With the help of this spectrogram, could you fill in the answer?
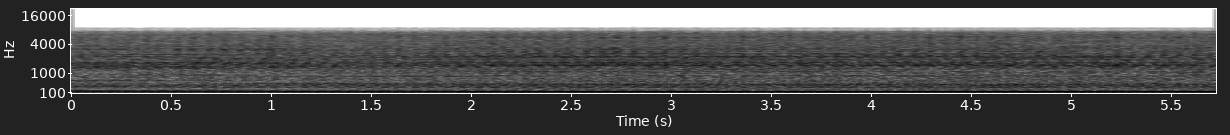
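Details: Honda B20A with forged internals: piston slap on cold start, a dull rapid knocking about three per second over a rough cold idle, steady throughout.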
